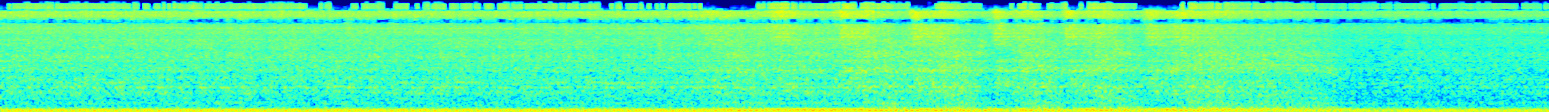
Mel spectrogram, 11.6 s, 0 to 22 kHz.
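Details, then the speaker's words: 1976 Ford F100 with a freshly installed 351C V8, first fire-up on break-in: deep rumble with a slightly uneven, lazy idle, no knocks or ticks; ignition timing is set a little low (retarded) and needs adjustment. "I did see that we are going to have to adjust the timing a little bit. It is a little bit low, which I expected that."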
